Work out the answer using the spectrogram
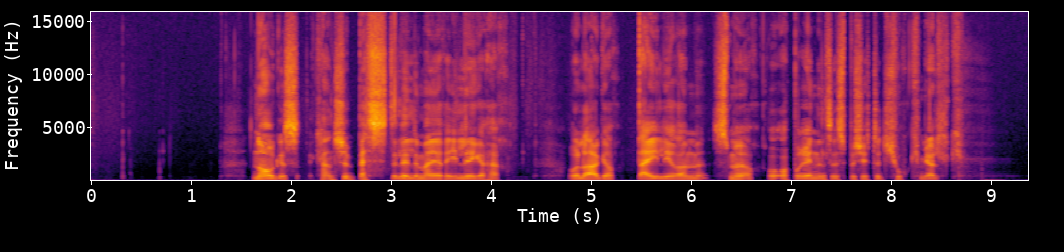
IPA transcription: ˈnɔʁɡəs ˈkɑnʃə ˈbɛstə ˈlɪlə mæɪəˈʁiː ˈlɪɡəʁ ˈhæːʁ ˈoː ˈlɑːɡəʁ ˈdæɪlɪ ˈʁœmə ˈsmøːʁ ˈoː ɔˈpʁɪnəlsəsbəˌʃʏtət ˈçʊkmˌjœlk

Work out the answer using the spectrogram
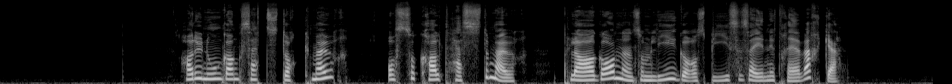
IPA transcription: ˈhɑː ˈdʉː ˈnuːən ˈɡɑŋ ˈsɛt ˈstɔkˌmɑʉʁ ˈɔsɔ ˈkɑlt ˈhɛstəˌmɑʉʁ ˈplɑːɡəˌɔnən ˈsɔm ˈliːɡəʁ ˈoː ˈspiːsə ˈsæɪ ˈɪn ˈiː ˈtʁeːˌʋæʁkə

